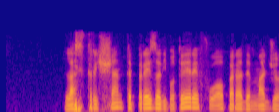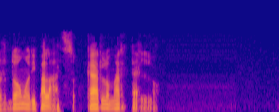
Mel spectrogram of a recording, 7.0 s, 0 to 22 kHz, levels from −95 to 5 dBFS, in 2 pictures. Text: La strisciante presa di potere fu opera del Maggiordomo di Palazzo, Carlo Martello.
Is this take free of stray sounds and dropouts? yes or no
yes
